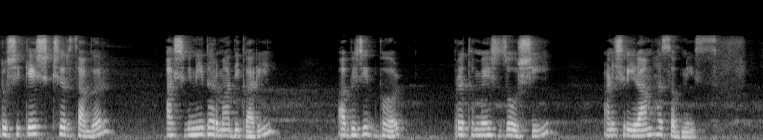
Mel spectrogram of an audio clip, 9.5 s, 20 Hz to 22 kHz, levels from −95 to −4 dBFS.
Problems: none marked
